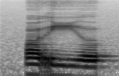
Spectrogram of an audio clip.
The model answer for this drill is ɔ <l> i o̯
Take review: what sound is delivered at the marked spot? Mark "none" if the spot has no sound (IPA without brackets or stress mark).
r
